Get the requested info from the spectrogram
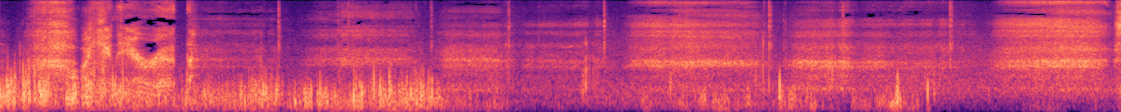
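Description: Footsteps crunching on a stony, pebbly path, irregular clicks of stones underfoot, with a steady rushing hiss that comes and goes in the second half.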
